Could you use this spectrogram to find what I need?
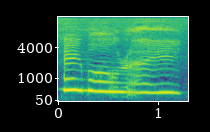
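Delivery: put-on high, slow, tearful little girl; a small child near tears; little girl sniffling out her answer; sad little girl. Child answers sadly on phone.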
